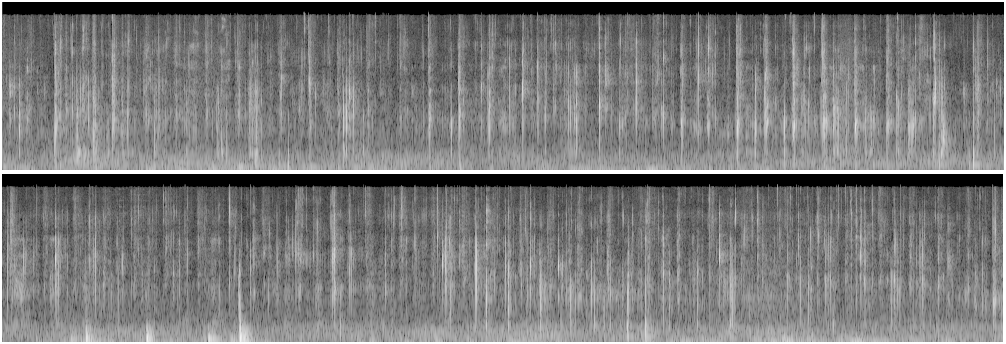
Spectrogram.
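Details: Long stretch of a Miniature Schnauzer eating chicken pie dog food, captured closely for ASMR: continuous dense crunching, licking and clicking, with a few heavier knocks partway through.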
